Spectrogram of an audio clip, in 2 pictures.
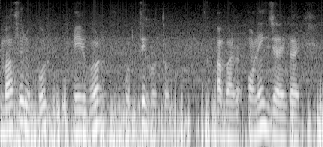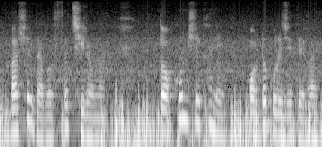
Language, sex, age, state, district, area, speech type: Bengali, male, 18-30, West Bengal, Kolkata, urban, spontaneous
